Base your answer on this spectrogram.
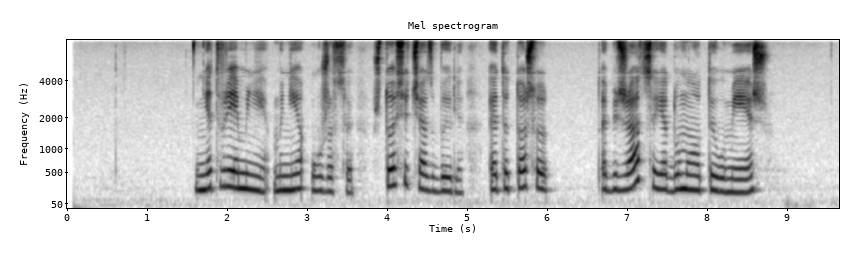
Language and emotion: Russian, neutral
